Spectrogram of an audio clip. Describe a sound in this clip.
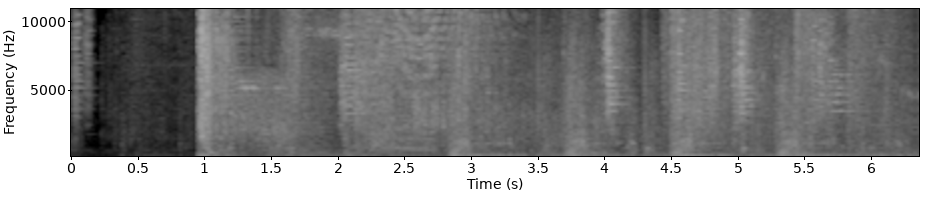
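Weapons clash and spells crackle in a noisy fight.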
